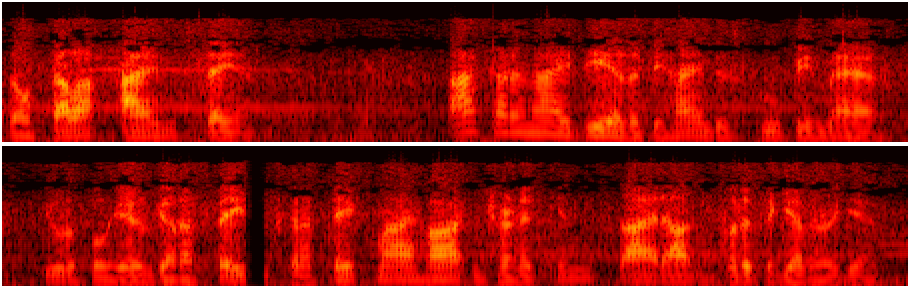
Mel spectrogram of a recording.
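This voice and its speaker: A man's voice: mid-range voice, animated, fairly quick, fairly bright tone, lightly acted. An actor playing a cocky young tourist in a 1940s radio drama. He wisecracks in slangy, brash talk. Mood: swaggering. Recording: lo-fi 1940s radio broadcast with faint hiss.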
